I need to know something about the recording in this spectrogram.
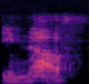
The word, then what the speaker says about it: enough: A gh could be like an F in the word enough, but it could also be like nothing like in the word although.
